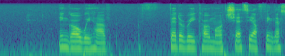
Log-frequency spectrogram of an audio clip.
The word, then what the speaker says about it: Marchetti: In goal we have Federico Marchetti. I think that's how you say his name. Let me just check here. And yeah, it's Federico Marchetti.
